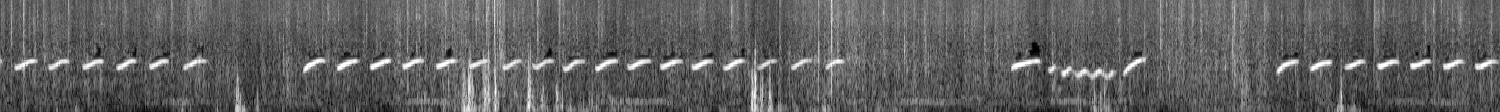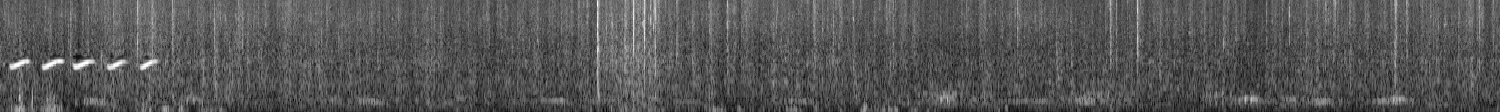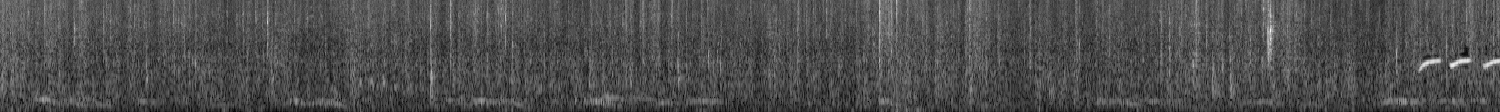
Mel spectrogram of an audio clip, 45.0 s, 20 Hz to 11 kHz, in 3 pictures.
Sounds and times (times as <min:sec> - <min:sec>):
Pigeon, dove: 0:00.0 - 0:45.0.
